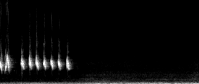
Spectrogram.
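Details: {'caption': 'Orange-headed thrush repeating one crisp whistled note about eight times in a second and a half, evenly paced, then falling silent amid faint low noise; played to stimulate kept birds.'}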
